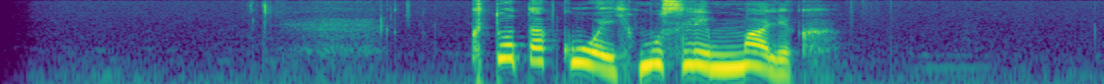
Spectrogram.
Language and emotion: Russian, angry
